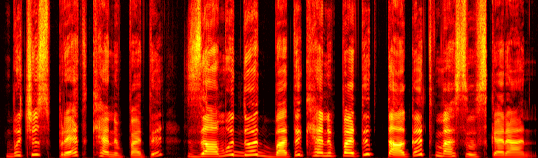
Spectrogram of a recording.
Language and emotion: Kashmiri, happy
